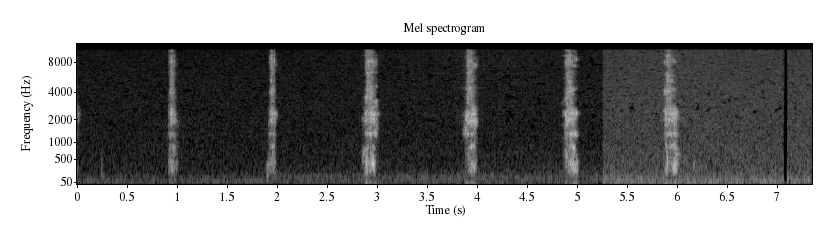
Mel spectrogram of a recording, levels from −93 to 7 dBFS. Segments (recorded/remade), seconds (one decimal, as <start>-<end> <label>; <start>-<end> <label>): 0.0-3.3 recorded; 3.3-4.6 remade; 4.6-7.4 recorded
